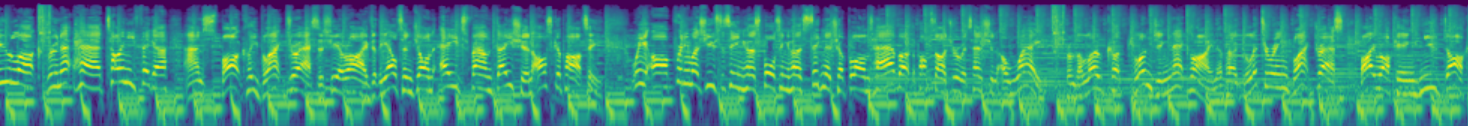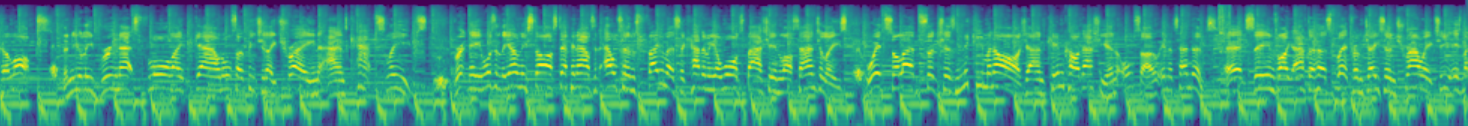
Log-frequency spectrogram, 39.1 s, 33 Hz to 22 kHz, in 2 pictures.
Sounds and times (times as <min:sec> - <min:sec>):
Music: 0:00.0 - 0:39.1
Speech: 0:00.0 - 0:39.1.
